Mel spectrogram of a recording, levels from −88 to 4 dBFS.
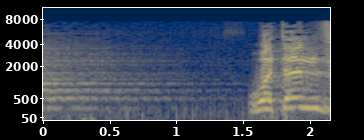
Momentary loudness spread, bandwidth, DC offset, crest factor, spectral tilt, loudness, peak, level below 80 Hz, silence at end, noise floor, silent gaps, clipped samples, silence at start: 23 LU; 8 kHz; under 0.1%; 18 dB; -2.5 dB/octave; -17 LUFS; -4 dBFS; -52 dBFS; 0 s; -50 dBFS; none; under 0.1%; 0 s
